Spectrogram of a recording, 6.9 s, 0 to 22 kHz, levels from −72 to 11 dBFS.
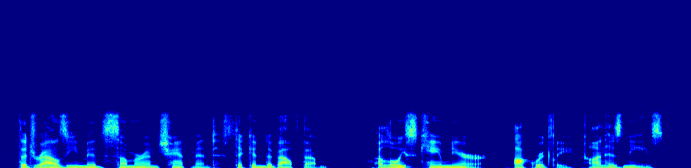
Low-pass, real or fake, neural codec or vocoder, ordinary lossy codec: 7.2 kHz; fake; codec, 16 kHz, 4 kbps, X-Codec, HuBERT features, trained on LibriSpeech; Opus, 24 kbps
